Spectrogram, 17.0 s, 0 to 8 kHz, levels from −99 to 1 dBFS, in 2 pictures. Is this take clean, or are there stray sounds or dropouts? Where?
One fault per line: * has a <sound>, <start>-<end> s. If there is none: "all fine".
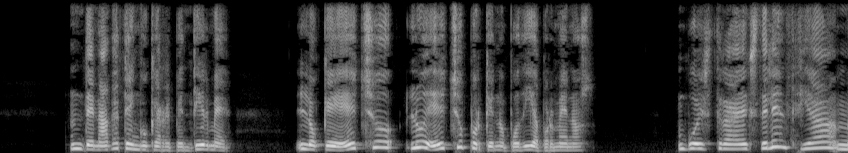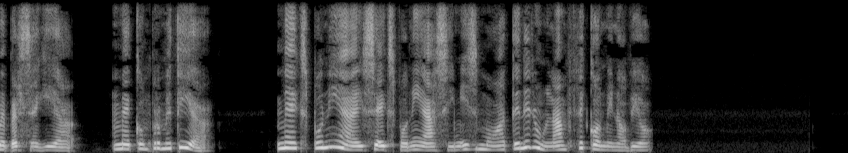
all fine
